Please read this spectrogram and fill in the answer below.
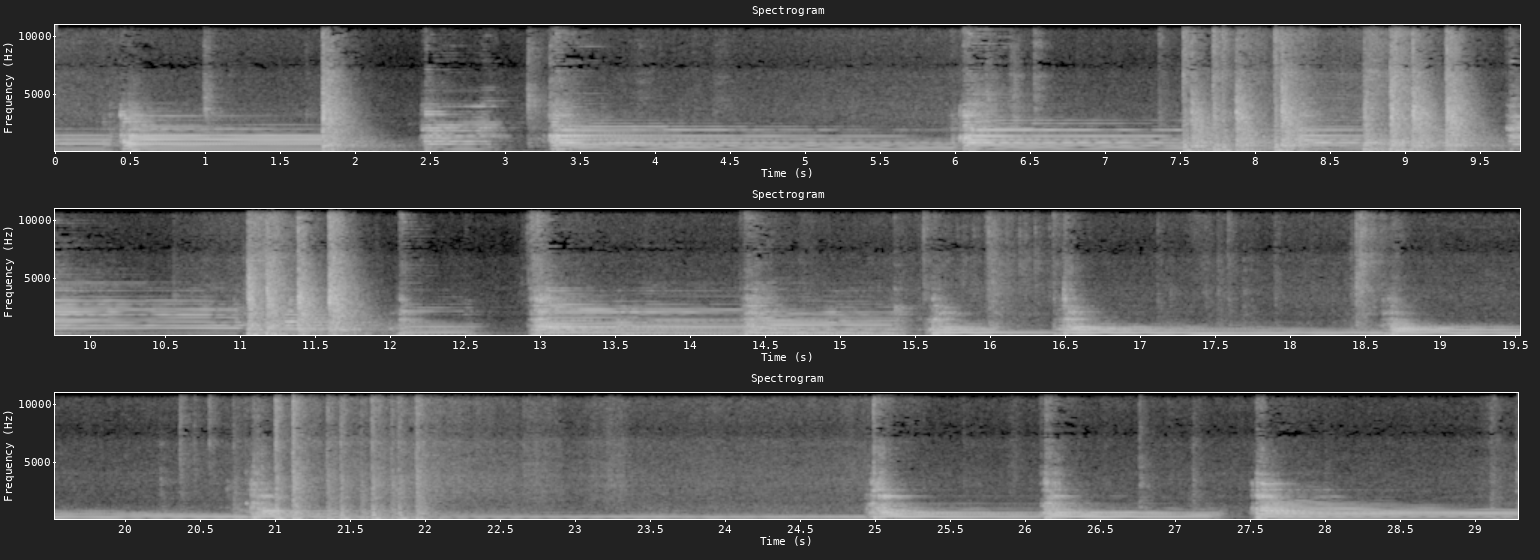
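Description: Electric guitar playing long held chords that ring on for several seconds, broken a few times by short clusters of rapid, sharp hits.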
